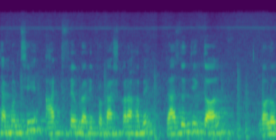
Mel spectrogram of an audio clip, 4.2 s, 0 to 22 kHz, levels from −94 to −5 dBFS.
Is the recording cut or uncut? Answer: cut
